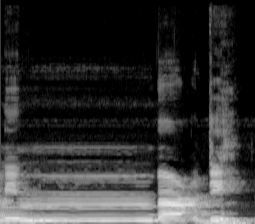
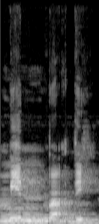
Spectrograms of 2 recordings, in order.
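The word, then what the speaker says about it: مِنْ بَعْدِهِ: Jadi jangan dibaca min ba'dih lagi. Tapi kan sekadang harus dibaca dengan mim ba'dih seperti itu.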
